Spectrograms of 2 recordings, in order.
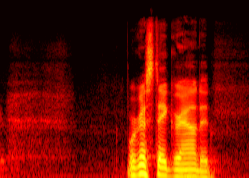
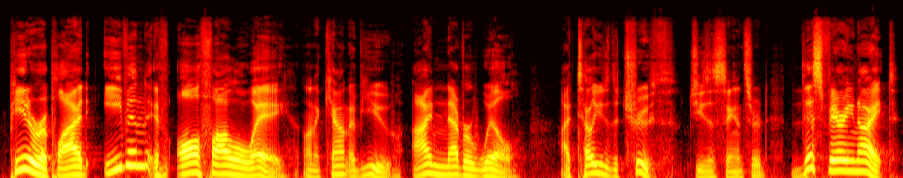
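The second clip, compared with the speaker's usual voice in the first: Bible story read with big swings in pitch; dramatic scripture reading; 5 dB louder than usual. Acted. Streamer telling viewers a Bible story, dramatic reading. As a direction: declaim the verses, leaning hard on key words.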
